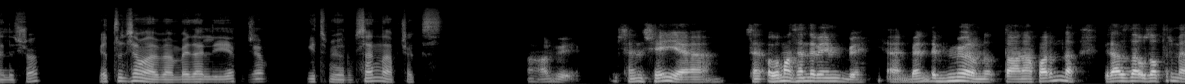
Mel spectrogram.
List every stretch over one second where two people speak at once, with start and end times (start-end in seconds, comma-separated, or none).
none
